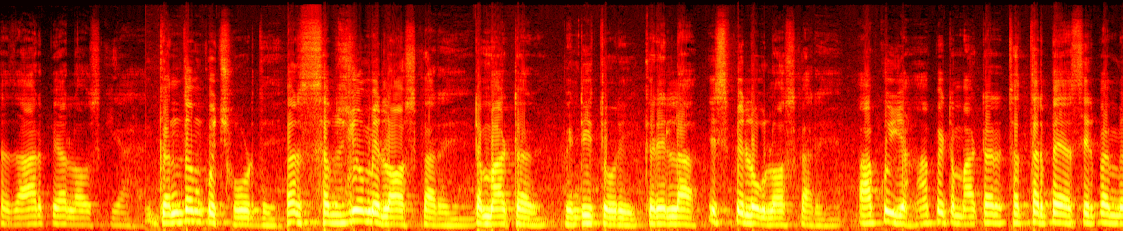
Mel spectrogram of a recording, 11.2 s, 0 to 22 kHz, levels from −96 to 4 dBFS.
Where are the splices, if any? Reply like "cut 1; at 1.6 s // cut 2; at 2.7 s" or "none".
none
